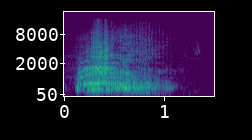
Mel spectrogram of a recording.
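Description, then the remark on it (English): A single loud, deep growling rumble from an elephant, lasting about a second, rough-textured, fading out abruptly with no voices present. “And deep growling or rumbling noises are by far the most common way that they vocalize.”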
